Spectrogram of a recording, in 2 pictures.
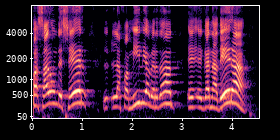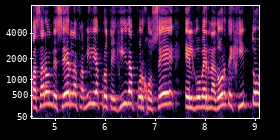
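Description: Hardly pausing at all, a man speaks at a fairly slow pace with an extremely high pitch and ordinary pitch variation. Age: 40s. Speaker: missionary pastor. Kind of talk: sermon.

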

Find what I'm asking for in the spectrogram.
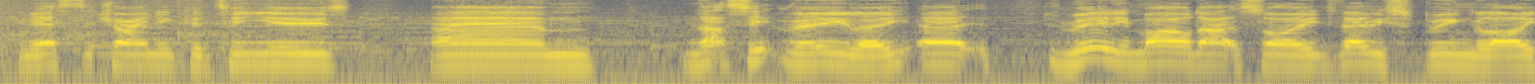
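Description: A man speaks with fairly even intonation. Faint music plays behind him. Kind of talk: casual vlog chat. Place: car. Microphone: phone near.

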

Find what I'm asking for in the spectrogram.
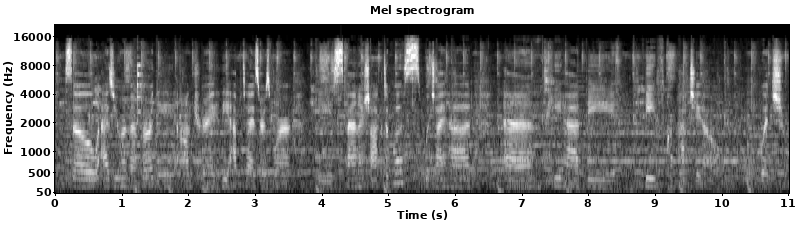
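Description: Loud music plays in the background. Over it, a woman speaks. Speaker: food vlogger. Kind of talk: casual vlog chat review. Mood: enthusiastic, pleased. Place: cafe. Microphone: phone near.

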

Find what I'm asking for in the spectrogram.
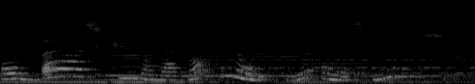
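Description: A woman speaks with clear music in the background. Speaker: exercise instructor. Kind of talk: guided exercise instruction. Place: home room. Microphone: camera far.

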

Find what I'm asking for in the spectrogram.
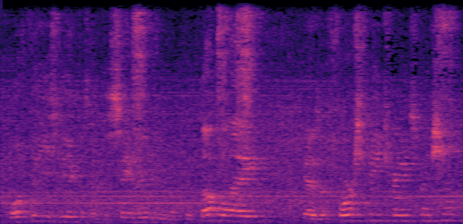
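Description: Clear background noise sits under fast speech that has ordinary pitch variation. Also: man, high pitch for a man.

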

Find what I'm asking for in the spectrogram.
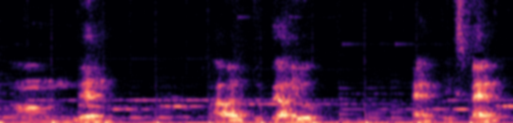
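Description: A man speaks at a very slow pace in a very deep, low pitch, with very wide pitch swings. Clear music plays in the background, and the room echo is audible. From Pontianak, West Borneo, Indonesia. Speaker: university student. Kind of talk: class presentation to camera. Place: home room. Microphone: camera far.

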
